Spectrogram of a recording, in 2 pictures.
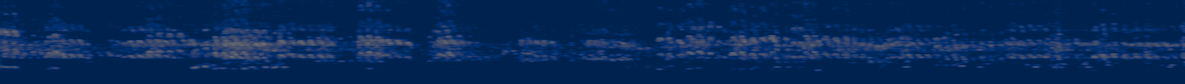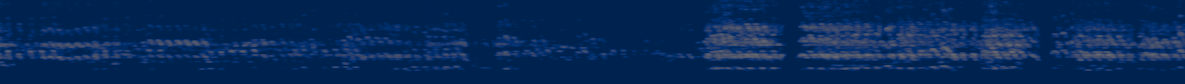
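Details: A great spotted woodpecker busy with its young: a dense, high, hissing chatter that runs on almost without pause, swelling in short bursts and surging louder near the end.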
